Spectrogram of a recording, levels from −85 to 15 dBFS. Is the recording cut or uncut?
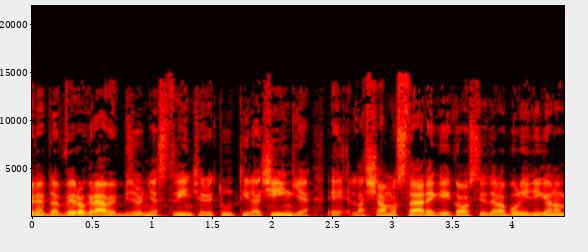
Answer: cut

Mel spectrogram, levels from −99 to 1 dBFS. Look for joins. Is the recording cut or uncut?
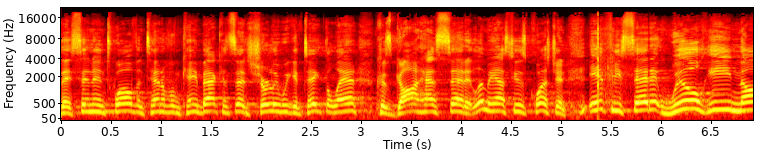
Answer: uncut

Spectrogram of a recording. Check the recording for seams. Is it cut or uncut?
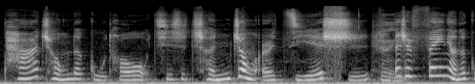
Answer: uncut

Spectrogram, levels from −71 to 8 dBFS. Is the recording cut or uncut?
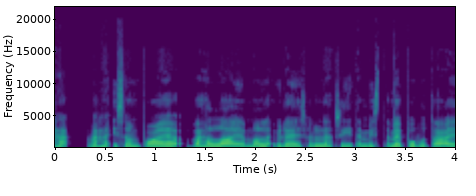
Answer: cut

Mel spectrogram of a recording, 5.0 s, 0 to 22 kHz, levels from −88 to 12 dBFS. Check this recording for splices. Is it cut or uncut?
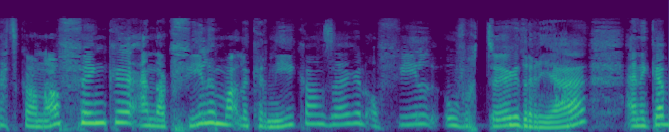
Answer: uncut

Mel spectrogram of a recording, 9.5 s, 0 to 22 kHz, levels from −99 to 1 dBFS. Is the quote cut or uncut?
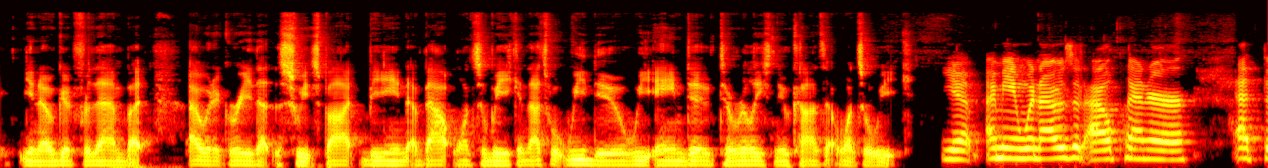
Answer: cut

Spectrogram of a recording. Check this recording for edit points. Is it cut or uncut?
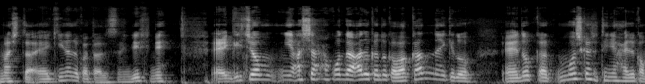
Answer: uncut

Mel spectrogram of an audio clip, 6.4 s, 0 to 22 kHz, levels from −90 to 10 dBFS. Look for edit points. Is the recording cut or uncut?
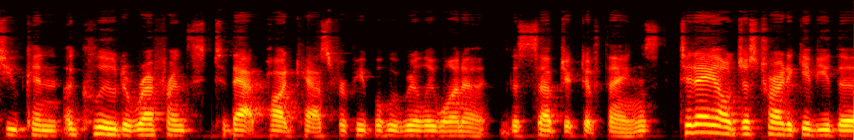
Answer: cut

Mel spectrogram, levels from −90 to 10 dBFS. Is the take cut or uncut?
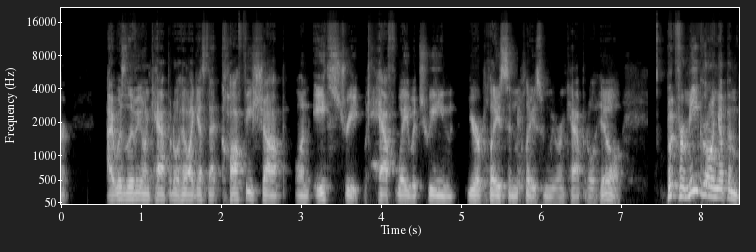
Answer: cut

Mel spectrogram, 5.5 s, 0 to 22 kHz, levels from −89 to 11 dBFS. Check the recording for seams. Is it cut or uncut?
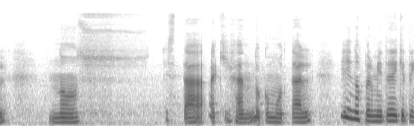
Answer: uncut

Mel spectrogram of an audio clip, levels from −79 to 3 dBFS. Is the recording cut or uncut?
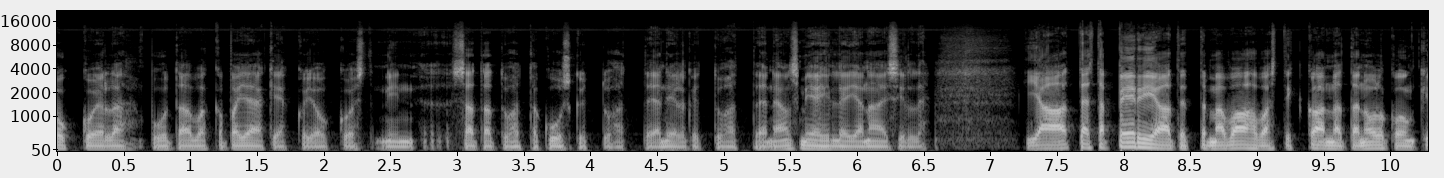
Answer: cut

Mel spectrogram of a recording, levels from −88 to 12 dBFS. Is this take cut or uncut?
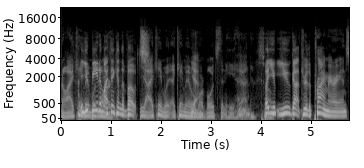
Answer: cut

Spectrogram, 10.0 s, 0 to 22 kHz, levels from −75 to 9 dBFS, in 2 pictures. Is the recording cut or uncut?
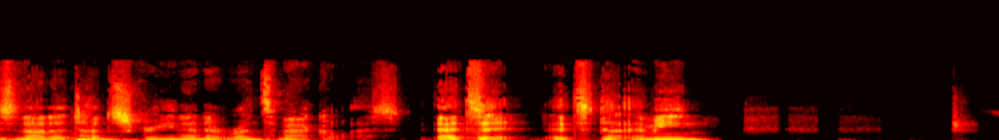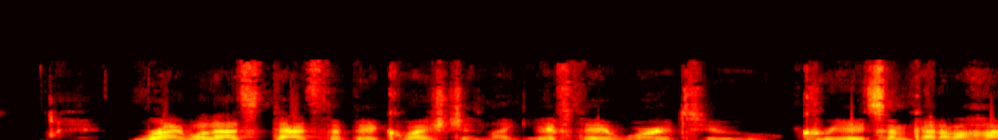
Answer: cut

